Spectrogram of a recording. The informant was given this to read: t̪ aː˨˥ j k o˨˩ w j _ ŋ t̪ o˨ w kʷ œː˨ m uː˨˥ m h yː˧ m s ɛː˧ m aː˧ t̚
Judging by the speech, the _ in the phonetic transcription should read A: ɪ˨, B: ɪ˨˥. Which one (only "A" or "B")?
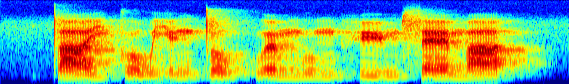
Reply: B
